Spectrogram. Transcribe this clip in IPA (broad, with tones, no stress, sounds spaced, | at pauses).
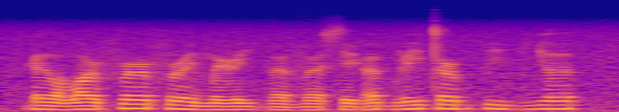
ɽ ɘ˥˧ ʊ̯ lˠ ə˞˥˧ f ə˞˥ f ə˞˥˧ ɪ̯ m ɘ˧ ɭ i˧˩ b œ˧˩ v œ˧˩ s i˧˩ ɽ œ˥˧ b ɭ i˥ t ə˞˥ b p i˥˧ b ʎ ə˥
